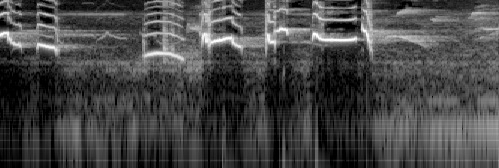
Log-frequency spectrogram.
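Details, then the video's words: Oriental magpie-robin singing, used to provoke a reluctant bird to sing: a rapid series of loud whistled notes, some swooping down, others flat and ringing, each lasting a fraction of a second. "kicauan nyaring pancingan ampuh Kacer malas bunyi langsung gacor"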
